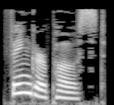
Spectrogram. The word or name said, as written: fingerpost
